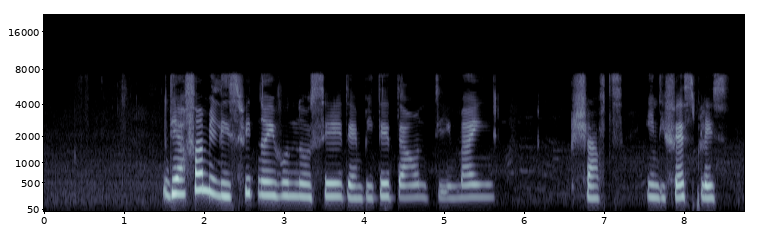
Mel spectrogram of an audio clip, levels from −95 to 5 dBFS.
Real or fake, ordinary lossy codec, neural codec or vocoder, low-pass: real; none; none; 7.2 kHz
